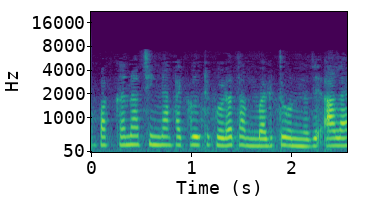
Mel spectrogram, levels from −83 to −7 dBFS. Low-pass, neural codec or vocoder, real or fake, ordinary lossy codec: 7.2 kHz; codec, 16 kHz in and 24 kHz out, 0.8 kbps, FocalCodec, streaming, 65536 codes; fake; MP3, 32 kbps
